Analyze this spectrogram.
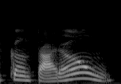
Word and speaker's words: cantarão: Então, quando eu digo aí, ó, cantaram e cantarão, é diferente, a minha pronúncia é diferente.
